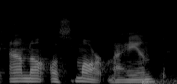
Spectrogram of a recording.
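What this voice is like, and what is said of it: Attempted Alabama accent. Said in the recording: “that was a Canadian attempting an Alabama accent”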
